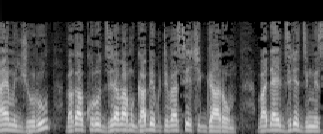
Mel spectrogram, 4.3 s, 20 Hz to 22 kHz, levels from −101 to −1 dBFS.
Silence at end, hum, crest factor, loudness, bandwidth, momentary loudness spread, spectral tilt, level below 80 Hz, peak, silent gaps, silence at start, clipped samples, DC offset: 0 s; none; 14 dB; -22 LUFS; 11.5 kHz; 7 LU; -5.5 dB/octave; -56 dBFS; -8 dBFS; none; 0 s; under 0.1%; under 0.1%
